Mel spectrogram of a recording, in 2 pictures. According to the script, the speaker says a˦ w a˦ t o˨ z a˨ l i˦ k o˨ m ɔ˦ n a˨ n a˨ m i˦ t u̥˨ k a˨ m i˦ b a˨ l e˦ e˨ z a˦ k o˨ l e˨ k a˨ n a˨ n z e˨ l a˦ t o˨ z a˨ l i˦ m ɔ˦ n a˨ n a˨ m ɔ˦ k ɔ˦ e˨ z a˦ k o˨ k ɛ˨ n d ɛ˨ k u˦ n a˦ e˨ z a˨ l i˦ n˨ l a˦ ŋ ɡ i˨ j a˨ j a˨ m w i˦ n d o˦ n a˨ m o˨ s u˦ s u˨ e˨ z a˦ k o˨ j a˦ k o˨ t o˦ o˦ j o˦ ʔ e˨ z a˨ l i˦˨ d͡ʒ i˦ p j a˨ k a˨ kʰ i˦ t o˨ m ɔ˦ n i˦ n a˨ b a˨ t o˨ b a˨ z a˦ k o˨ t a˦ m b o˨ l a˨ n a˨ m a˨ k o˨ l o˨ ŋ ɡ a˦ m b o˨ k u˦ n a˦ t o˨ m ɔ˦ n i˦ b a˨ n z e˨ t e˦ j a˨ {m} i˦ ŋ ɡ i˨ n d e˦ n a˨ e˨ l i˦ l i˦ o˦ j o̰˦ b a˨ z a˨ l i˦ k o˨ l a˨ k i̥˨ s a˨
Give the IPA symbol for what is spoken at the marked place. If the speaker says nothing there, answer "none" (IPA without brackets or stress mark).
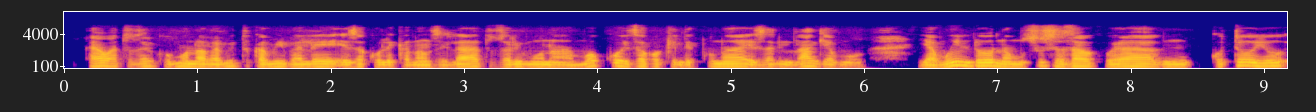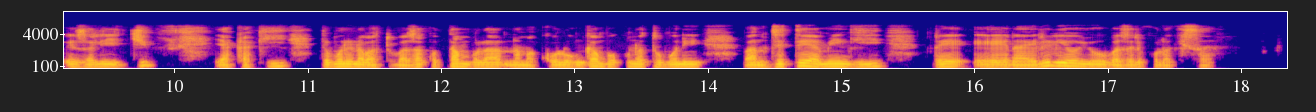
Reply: m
